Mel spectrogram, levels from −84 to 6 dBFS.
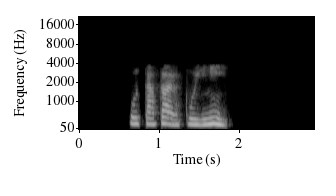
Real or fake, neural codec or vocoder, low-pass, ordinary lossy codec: fake; codec, 16 kHz, 2 kbps, FreqCodec, larger model; 3.6 kHz; MP3, 24 kbps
